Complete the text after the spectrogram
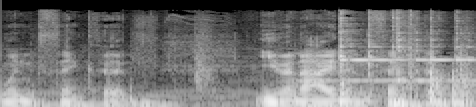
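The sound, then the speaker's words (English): A ceramic tea mug knocks over with a sharp ringing clink that lingers briefly, heard among ongoing talking voices. “Sorry, I just knocked over my tea mug there.”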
